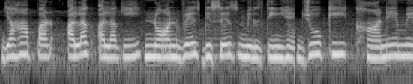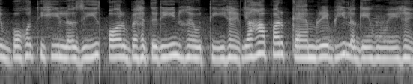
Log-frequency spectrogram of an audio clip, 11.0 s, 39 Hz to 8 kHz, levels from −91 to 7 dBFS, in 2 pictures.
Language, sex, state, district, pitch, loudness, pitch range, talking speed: Hindi, female, Uttar Pradesh, Ghazipur, 225 Hz, -15 LUFS, 210-240 Hz, 140 wpm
